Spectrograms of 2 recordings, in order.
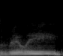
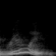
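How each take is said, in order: First: It sounds weary and annoyed. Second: It sounds interested and curious. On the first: The listener is tired of the topic. "do we have to talk about this again?" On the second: The listener wants to hear more. "which is more curious and, hey, tell me more"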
